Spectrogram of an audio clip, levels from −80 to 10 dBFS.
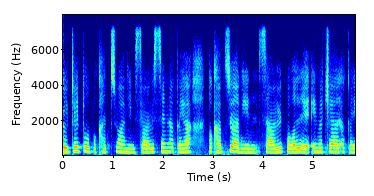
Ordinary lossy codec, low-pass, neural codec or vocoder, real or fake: none; 7.2 kHz; codec, 16 kHz, 1 kbps, FreqCodec, smaller model; fake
